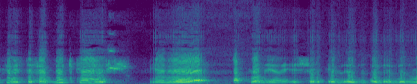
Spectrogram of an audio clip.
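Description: Speech only: a man talking continuously in Arabic, heard with the thin quality of a telephone line played over a speakerphone.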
